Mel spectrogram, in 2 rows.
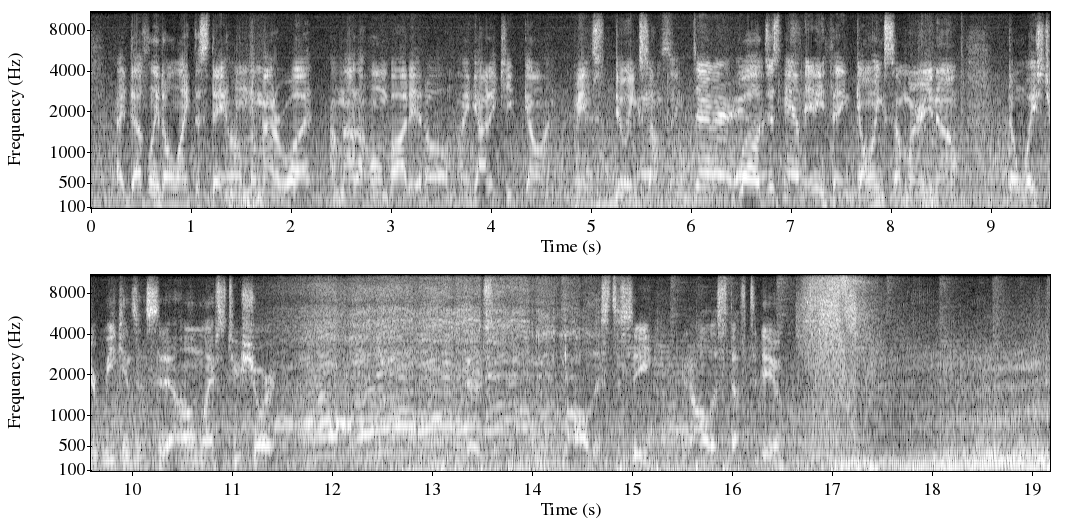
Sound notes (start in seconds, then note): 11.4 dirt bike engine revving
